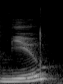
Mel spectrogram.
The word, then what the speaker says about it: mu: symbol the symbol looks like this so it's pronounced mu and this is the population mean in other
